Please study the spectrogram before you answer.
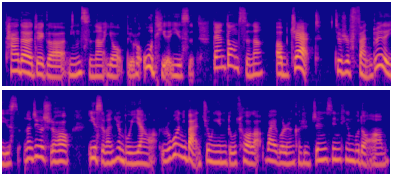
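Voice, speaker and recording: A woman from China teaching English pronunciation, explaining patiently and modeling words slowly. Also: medium pitch, dry recording, studio quality. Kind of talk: spoken language lesson.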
